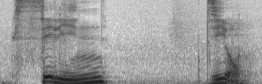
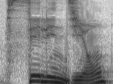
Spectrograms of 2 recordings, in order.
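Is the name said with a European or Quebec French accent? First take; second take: European; Quebec. First: It is said with a European French accent. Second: It is said with a Quebec French accent. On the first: "In France, in in Europe, her name is Céline Dion" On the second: "In Quebec, it is not pronounced like Céline, in. It's more like Céline"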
